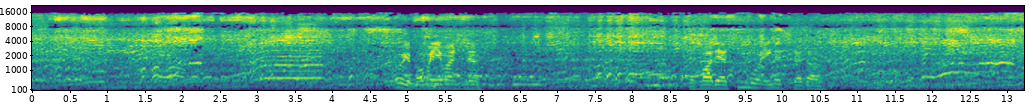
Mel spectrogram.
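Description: Nitro-powered 1/8 scale off-road buggies race around a track, their small engines screaming at high revs.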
